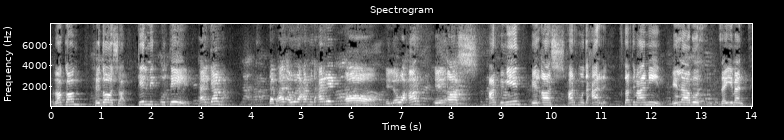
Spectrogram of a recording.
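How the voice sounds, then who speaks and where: A man's voice: very high voice, moderate pace, a bit bright. A man teaching French in a classroom with an Egyptian Arabic accent, repeating each question and answer as he quizzes his students. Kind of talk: classroom lesson drilling answers. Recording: echoey room.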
